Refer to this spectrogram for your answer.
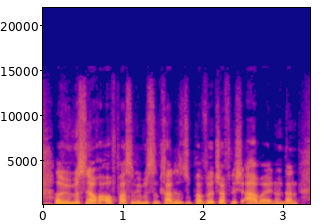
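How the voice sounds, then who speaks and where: A man speaks very fast at a medium pitch with fairly even intonation, the sound dry and close with no echo. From Germany, Wuppertal. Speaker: head chef. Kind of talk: interview.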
